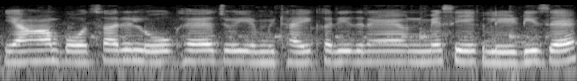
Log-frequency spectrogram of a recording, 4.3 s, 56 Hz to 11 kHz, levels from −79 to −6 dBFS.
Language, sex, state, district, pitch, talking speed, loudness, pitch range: Hindi, female, Rajasthan, Bikaner, 200 Hz, 220 wpm, -17 LUFS, 195-205 Hz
